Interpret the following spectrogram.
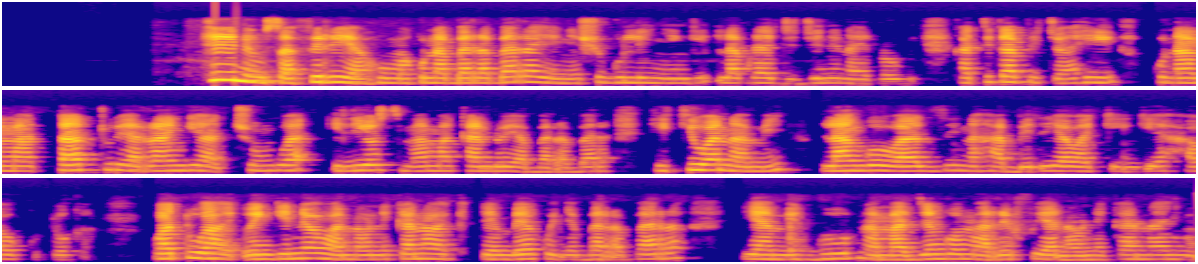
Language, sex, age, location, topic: Swahili, female, 50+, Nairobi, government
